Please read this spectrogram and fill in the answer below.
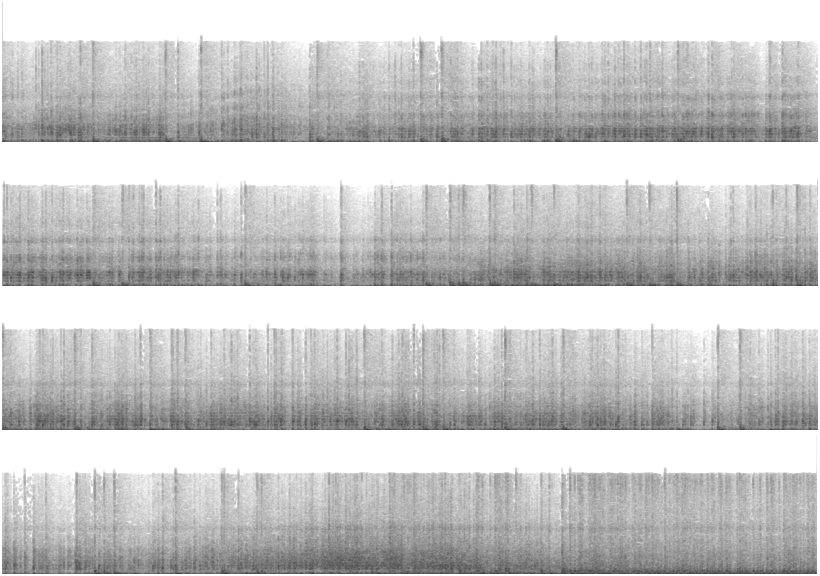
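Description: Kerala temple-festival fireworks (vedikkettu) going off in a dense, continuous barrage of crackling bangs. The barrage grows louder near the end.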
